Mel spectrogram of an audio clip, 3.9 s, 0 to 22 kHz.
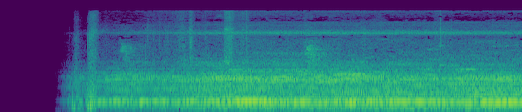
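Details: After rain at 6 am on 22 May 2022 in Kadaruhan, a loud, dense frog chorus blends into a steady, low droning hum with a faint pulsing texture.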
